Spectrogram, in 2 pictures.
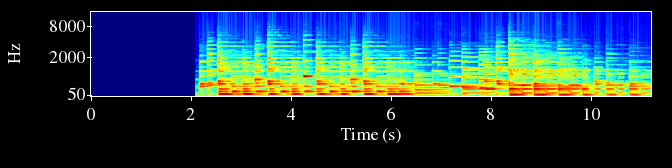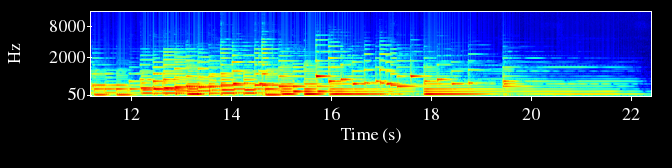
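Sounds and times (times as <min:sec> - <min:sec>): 
music: 0:02.1 - 0:22.4.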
